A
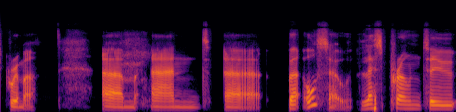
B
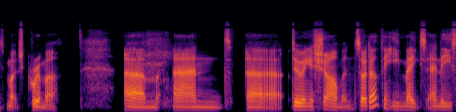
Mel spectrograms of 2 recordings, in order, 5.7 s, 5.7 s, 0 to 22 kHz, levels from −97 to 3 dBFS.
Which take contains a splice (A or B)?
B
